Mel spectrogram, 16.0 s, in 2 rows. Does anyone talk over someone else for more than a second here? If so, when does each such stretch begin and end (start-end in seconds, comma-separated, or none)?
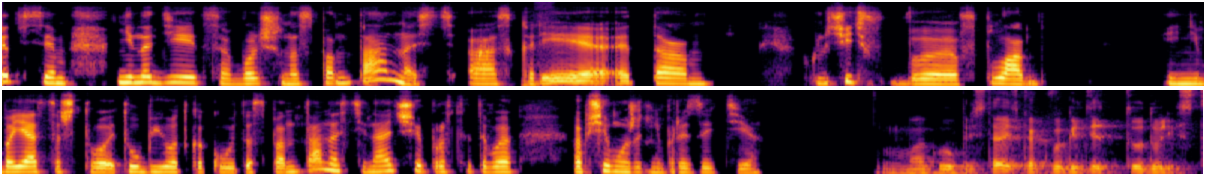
none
